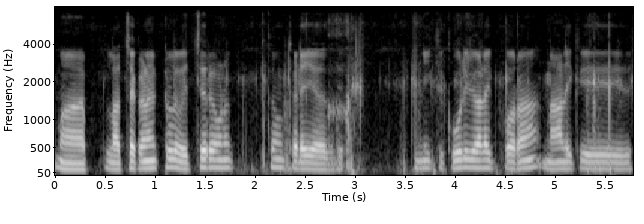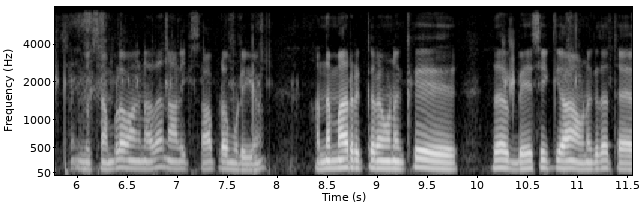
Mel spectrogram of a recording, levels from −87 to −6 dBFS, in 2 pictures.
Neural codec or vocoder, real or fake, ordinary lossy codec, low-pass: none; real; none; 7.2 kHz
